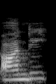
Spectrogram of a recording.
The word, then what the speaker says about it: Andie: Um you pronounce my name Andi like Gandhi but without the G.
